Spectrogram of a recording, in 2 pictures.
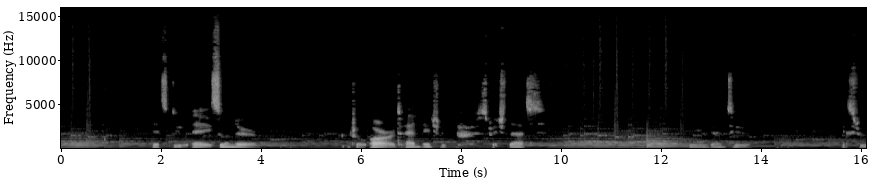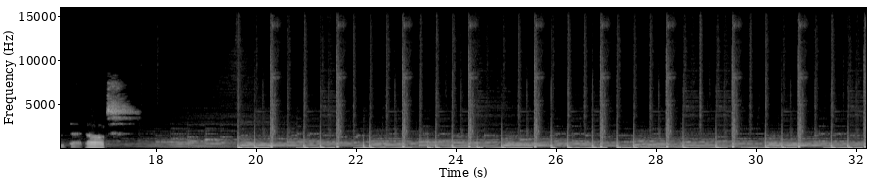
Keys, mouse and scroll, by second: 0.8 shift+click, 0.8 shift+a, 2.5 click, 3.6 middle click, 3.9 Tab, 4.9 shift+middle click, 5.3 ctrl+r, 6.5 click, 9.3 alt+click, 9.7 middle click, 11.3 click, 12.5 click, 13.2 middle click, 15.0 alt+e, 15.5 click, 15.7 s, 17.5 click, 18.0 s, 18.5 z, 19.0 click, 19.1 middle click, 19.1 middle click, 19.4 Tab, 19.7 a, 20.6 s, 20.8 x, 21.5 click, 21.8 a, 22.3 click, 22.9 click, 23.4 click, 23.5-25.0 typing, 23.8 click, 24.0 click, 24.1 click, 24.7 click, 25.3 middle click, 25.6 shift+click, 25.7 middle click, 26.0 middle click, 26.8 middle click, 27.5 click, 27.8 middle click, 27.9 click, 28.2-28.8 scroll, 28.8 ctrl+shift+r, 29.0 ctrl+z, 29.2 click, 29.5 middle click, 29.9 ctrl+r, 30.0 click, 30.5 click, 30.8 alt+click, 30.9 click, 31.0 alt+click, 31.3 alt+s, 31.3 middle click, 32.1 Tab, 32.1 click.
